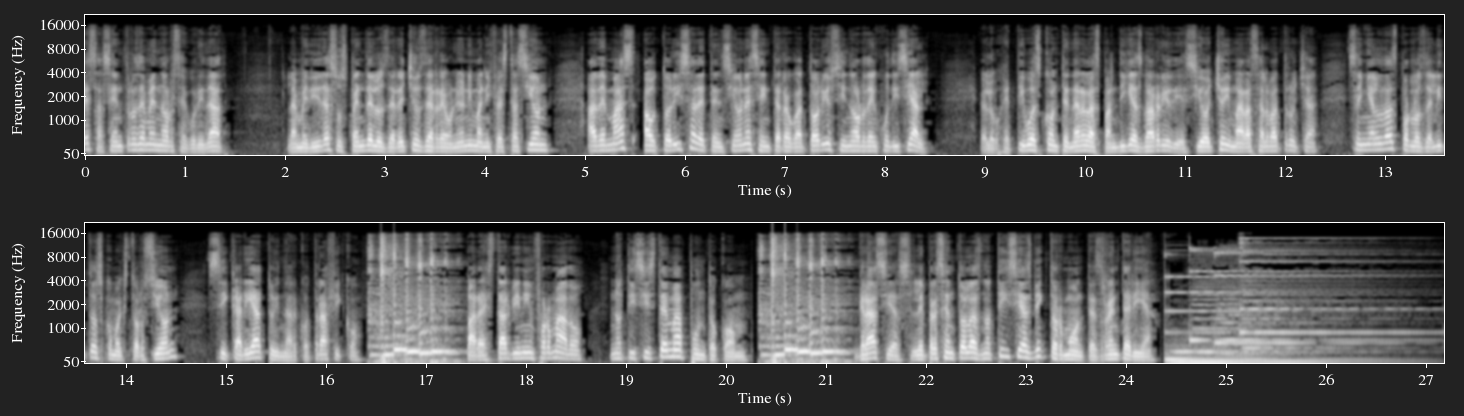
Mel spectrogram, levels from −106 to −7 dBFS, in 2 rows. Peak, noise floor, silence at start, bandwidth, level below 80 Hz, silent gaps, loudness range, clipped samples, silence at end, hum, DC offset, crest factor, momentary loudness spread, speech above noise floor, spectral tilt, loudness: 0 dBFS; -46 dBFS; 0 s; 16.5 kHz; -34 dBFS; none; 3 LU; under 0.1%; 0.45 s; none; under 0.1%; 18 dB; 10 LU; 28 dB; -4.5 dB/octave; -18 LUFS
